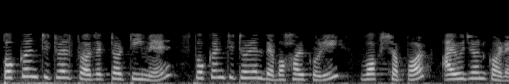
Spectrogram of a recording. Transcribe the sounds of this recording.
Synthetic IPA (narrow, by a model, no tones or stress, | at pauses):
spokɔntitoɹelpɹɔzɛk̚tɔɹtimɛspokɔntitoɹelbɛbɔhaɹkoɹiwɔɹksɔpɔɹajozɔnkɔɹɛ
